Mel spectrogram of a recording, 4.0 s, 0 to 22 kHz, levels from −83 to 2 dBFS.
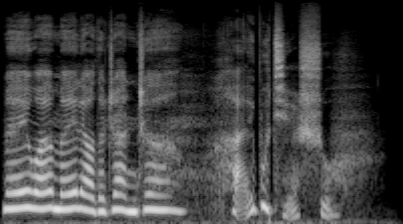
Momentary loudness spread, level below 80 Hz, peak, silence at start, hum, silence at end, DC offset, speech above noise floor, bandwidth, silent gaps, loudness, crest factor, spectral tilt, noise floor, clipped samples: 17 LU; -50 dBFS; -4 dBFS; 0.05 s; none; 0.55 s; under 0.1%; 32 dB; 17 kHz; none; -16 LUFS; 14 dB; -4 dB/octave; -48 dBFS; under 0.1%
